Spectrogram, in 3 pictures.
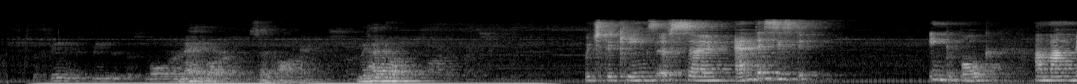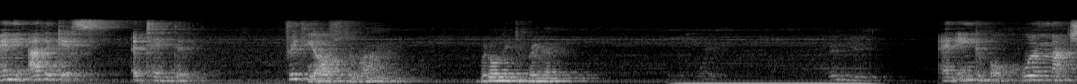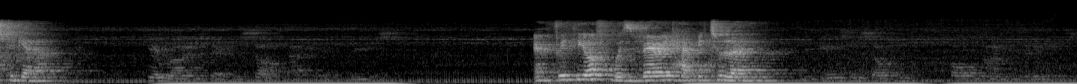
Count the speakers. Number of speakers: four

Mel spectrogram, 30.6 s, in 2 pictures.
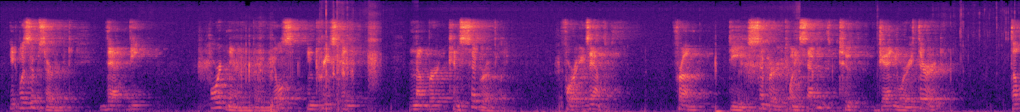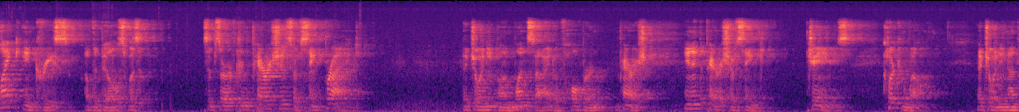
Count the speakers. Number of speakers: one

